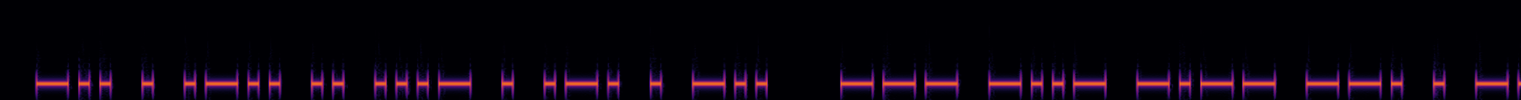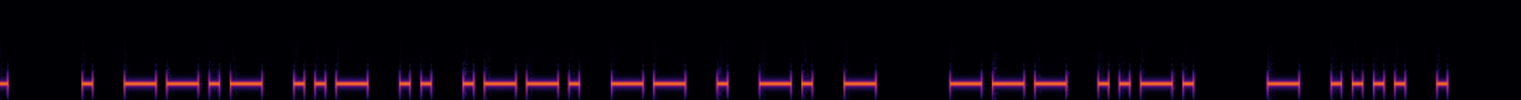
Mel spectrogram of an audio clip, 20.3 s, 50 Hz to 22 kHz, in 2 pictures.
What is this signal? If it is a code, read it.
Morse code, heard as a keyed tone, about 17 wpm, 700 Hz. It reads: DELIVERED OXYGEN EQUIPMENT OF THE
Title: Pangram Challenge v2 - 17wpm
